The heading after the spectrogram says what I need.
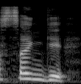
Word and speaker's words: sangue: É porque o U não é pronunciado. Você não fala sangue, você fala sangue.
